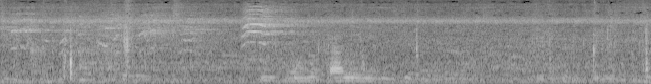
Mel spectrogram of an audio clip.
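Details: Baby monkey Lucie begging its mother for milk and being rejected; a few short, high, harmonic cries cluster near the middle, set against a steady high-pitched hum and faint low murmuring.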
